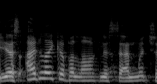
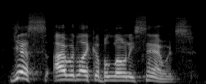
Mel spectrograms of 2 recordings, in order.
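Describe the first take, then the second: First: Bologna read literally as bah-LOG-nuh; spelled-out pronunciation. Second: Said in the usual way. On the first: Acted. Newcomer from Germany ordering a sandwich, bologna as bah-LOG-nuh. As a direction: softly order it, Bologna with a sounded g. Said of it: "That's when I read that".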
